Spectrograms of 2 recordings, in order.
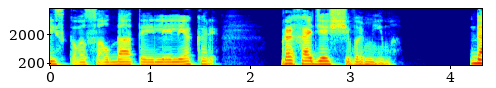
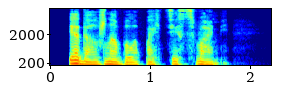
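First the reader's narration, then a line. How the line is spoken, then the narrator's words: Quiet regretful female voice. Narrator (Russian): тихо сожалеет она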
